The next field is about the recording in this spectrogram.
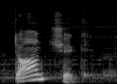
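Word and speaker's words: Dončić: It's pronounced Doncic.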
